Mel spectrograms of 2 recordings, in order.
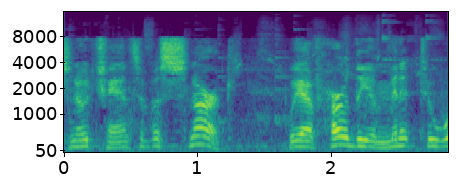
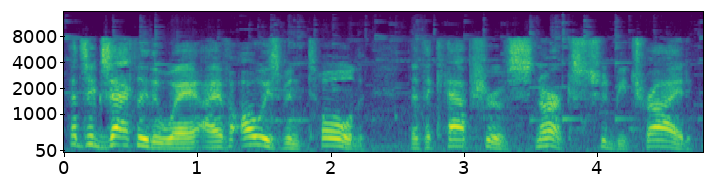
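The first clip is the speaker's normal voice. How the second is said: a touch louder and higher; keen agreement; eager cry; 5 semitones higher, 4 dB louder than usual. A narrator's reading. Bellman agreeing with uncle's advice, mildly excited.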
